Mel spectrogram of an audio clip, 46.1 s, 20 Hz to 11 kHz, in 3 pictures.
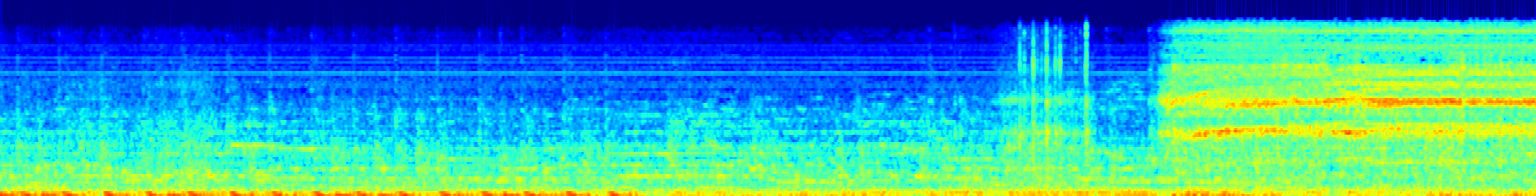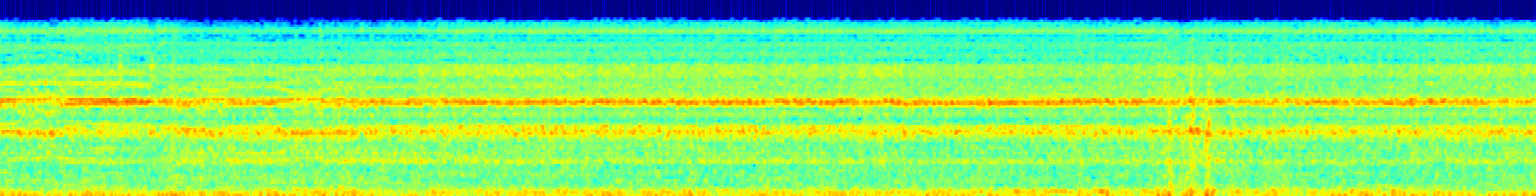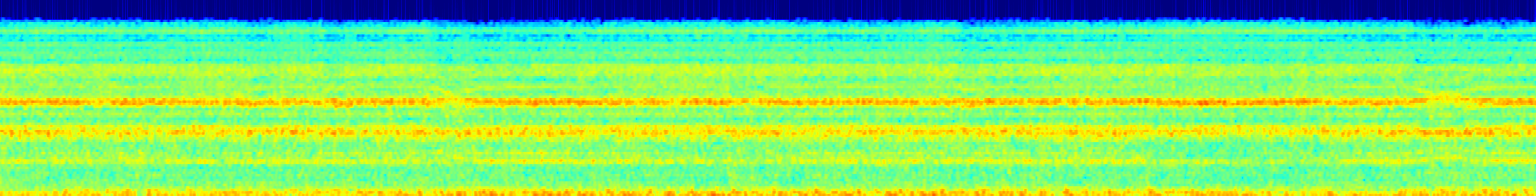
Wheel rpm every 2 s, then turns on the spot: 0, 0, 0, 0, 0, 30, 150, 160, 160, 160, 160, 160, 160, 160, 160, 160, 160, 160, 160, 160, 160, 160, 160.
none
